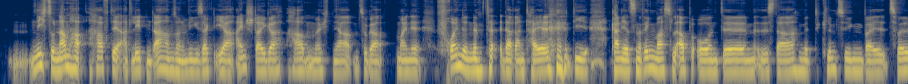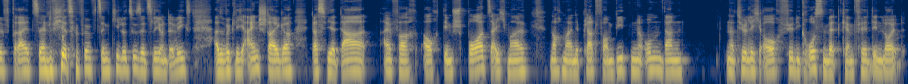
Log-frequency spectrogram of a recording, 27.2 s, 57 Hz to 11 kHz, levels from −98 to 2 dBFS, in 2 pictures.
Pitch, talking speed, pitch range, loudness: 130 Hz, 150 wpm, 125-140 Hz, -19 LUFS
